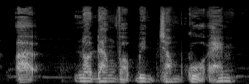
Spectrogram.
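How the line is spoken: Sensual moan. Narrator (Vietnamese): Trinh rên lên những âm thanh đầy nhục dục

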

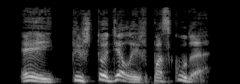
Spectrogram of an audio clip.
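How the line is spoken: Shouting. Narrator (Russian): закричал я

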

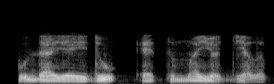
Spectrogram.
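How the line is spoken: Slow speech. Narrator (Russian): проговорил он медленно

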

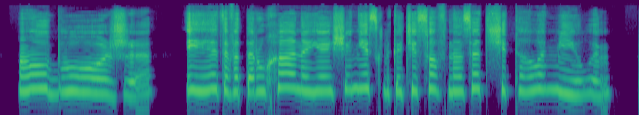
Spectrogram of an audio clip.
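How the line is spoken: Moaning. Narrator (Russian): простонала

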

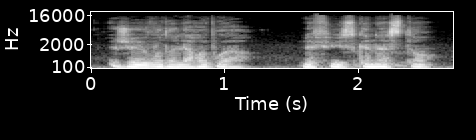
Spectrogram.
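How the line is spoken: Sighing. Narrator (French): dis-je en soupirant

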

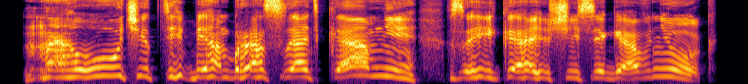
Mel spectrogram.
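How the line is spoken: Half shouting, half laughing. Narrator (Russian): Генри то ли кричал, то ли смеялся

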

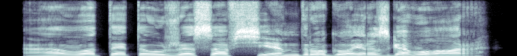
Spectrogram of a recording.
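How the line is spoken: Drawled with manic grin. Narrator (Russian): протянул я с маниакальной усмешкой

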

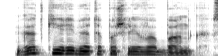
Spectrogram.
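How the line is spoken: Dejected voice. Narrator (Russian): сказала Ксения упавшим голосом

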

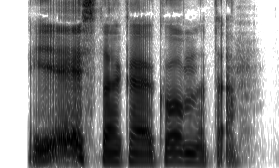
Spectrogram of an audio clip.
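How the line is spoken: Lazy offhand remark. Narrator (Russian): лениво бросил он

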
